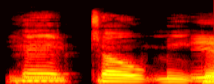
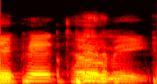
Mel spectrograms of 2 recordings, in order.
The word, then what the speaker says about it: epitome: Three syllables. Pit-to-me. – Epitome. – Pit to me. – Epitome. – You're leaving the E off.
